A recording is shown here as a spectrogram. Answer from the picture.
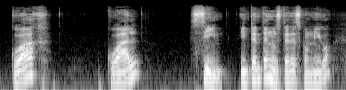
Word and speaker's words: kuajkualsin: En este caso, ¿cómo sería? Cuaj, cual, sin. Son tres sílabas. Cuaj, cual, sin. Inténtenlo ustedes conmigo. Cuaj, cual, sin.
